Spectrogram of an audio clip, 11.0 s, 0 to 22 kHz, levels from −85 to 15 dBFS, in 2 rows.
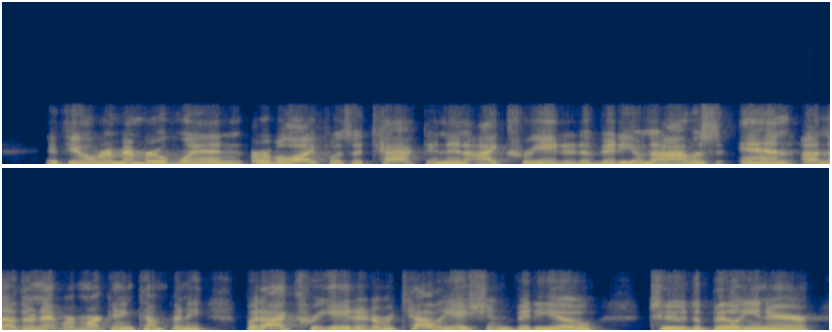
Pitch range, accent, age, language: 145-190 Hz, American, 50-69, English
